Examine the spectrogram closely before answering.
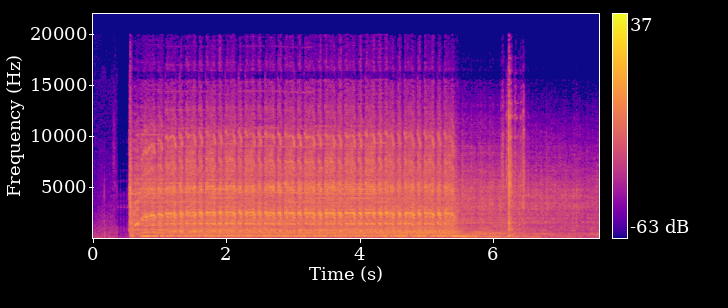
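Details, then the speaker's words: Case 1835C skid steer diesel with broken piston rings, 24-volt starter batteries, glow plug switch and wiring dead: steady cranking about three turns a second for five seconds, never catches, then winds down; no glow plug heat, no start. "I had them charging overnight, and my switch and the wiring for the glow plugs is showing to be dead. That is not going to help us."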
